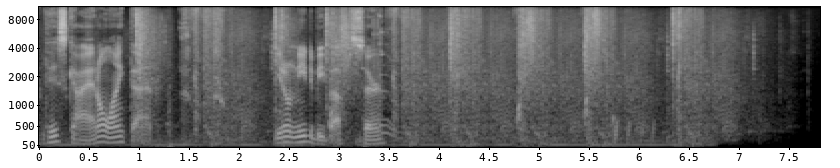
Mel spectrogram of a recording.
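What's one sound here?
Cartoonish game sound effects thump and whoosh.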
